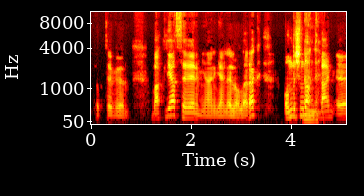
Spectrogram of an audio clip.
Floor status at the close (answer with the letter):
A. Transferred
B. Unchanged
B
